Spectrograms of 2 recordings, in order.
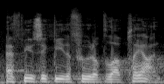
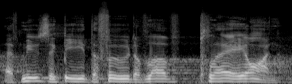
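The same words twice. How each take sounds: First: "If music be the food of love" read fast, "play on" unstressed; an even beat with no weight on "play on"; quick iambic read. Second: Slowing into a weighted "play on"; heavy final beats. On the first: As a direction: rattle it off in plain rhythm. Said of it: "But then we get to". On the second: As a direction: lean on both "play" and "on". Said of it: "two heavy beats". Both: Shown as a demonstration.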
